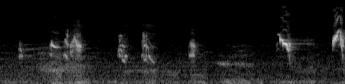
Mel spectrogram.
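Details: Newly caught red-whiskered bulbul encouraged to sing ché: soft short whistled notes spaced irregularly, closing with two louder bright twisting notes.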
